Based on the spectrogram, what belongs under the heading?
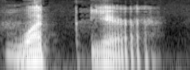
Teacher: What 的结尾呢？要有一个干脆的停顿，你要动舌尖，舌尖顶上颚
